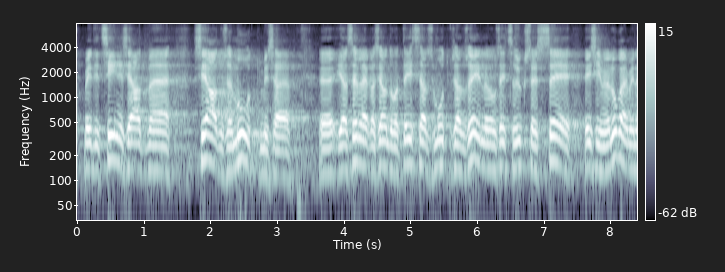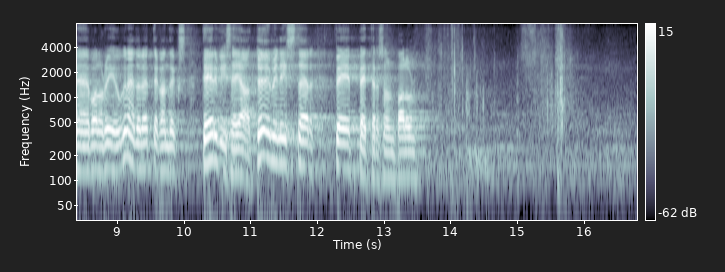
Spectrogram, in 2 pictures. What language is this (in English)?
Estonian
